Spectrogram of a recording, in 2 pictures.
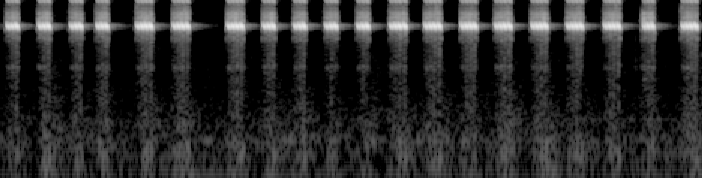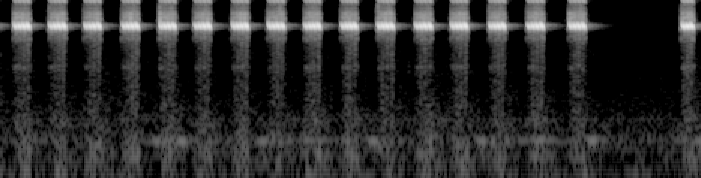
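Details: Cricket chirping loudly at night, the male's wing-rubbed call for attracting females and holding territory: short, high, pulsed chirps at an even rapid pace, a brief pause after the first second and a longer gap near the end; no other sounds.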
